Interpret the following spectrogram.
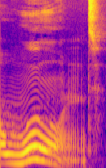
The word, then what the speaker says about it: wound: I wound the toy too hard and now I have a wound.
